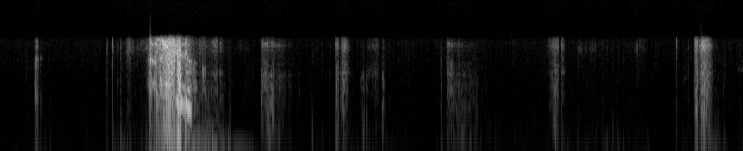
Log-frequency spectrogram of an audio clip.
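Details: One forceful sneeze followed by sniffs and small breaths, then a smaller second sneeze at the end; ordinary sneezing.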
